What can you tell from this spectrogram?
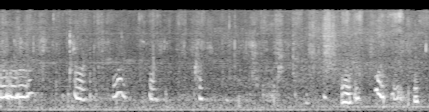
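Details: Newborn Dobermann puppies just after birth, a litter of seven so far with the mother still whelping. Faint, high squeaky cries and short whimpers repeat irregularly from several pups, over a steady low electrical hum.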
